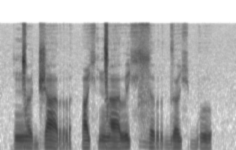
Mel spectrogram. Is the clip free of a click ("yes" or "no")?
no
